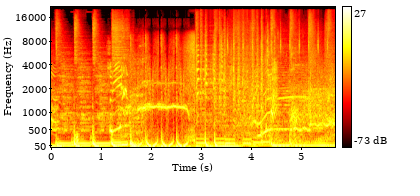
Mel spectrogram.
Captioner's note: screams; imitates explosion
